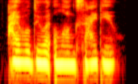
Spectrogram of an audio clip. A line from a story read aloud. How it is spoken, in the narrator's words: the loving whisper of God saying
